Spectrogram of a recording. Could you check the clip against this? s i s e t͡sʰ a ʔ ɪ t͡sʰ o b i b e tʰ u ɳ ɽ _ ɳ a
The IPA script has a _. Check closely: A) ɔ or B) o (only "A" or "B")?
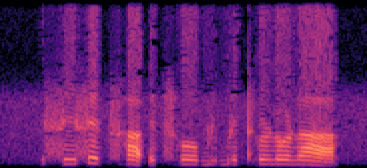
B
